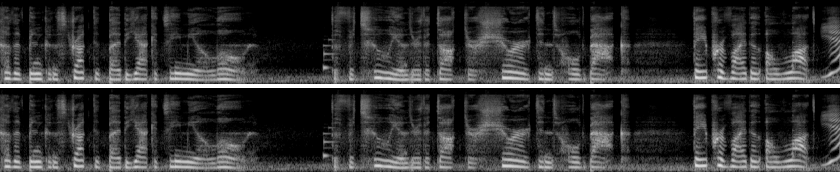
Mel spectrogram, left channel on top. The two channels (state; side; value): identical; both; correlation 1.00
